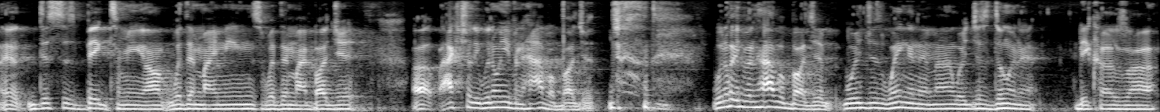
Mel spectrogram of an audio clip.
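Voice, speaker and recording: A man's voice: lowish voice, fairly bright tone. A man from the Bronx, talking casually and earnestly in an interview, hesitating and repeating words. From Bronx, New York City, early childhood in the Dominican Republic. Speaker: interview guest, singer-songwriter.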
